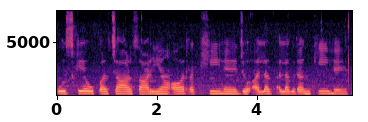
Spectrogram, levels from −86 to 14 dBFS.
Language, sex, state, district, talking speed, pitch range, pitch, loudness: Hindi, female, Uttar Pradesh, Lucknow, 130 wpm, 195-205 Hz, 200 Hz, -13 LUFS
